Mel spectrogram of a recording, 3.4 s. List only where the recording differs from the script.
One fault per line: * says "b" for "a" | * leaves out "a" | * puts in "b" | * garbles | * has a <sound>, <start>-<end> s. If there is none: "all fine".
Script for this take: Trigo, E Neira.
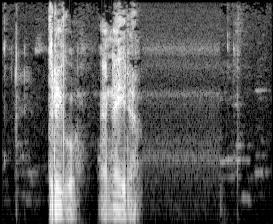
all fine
